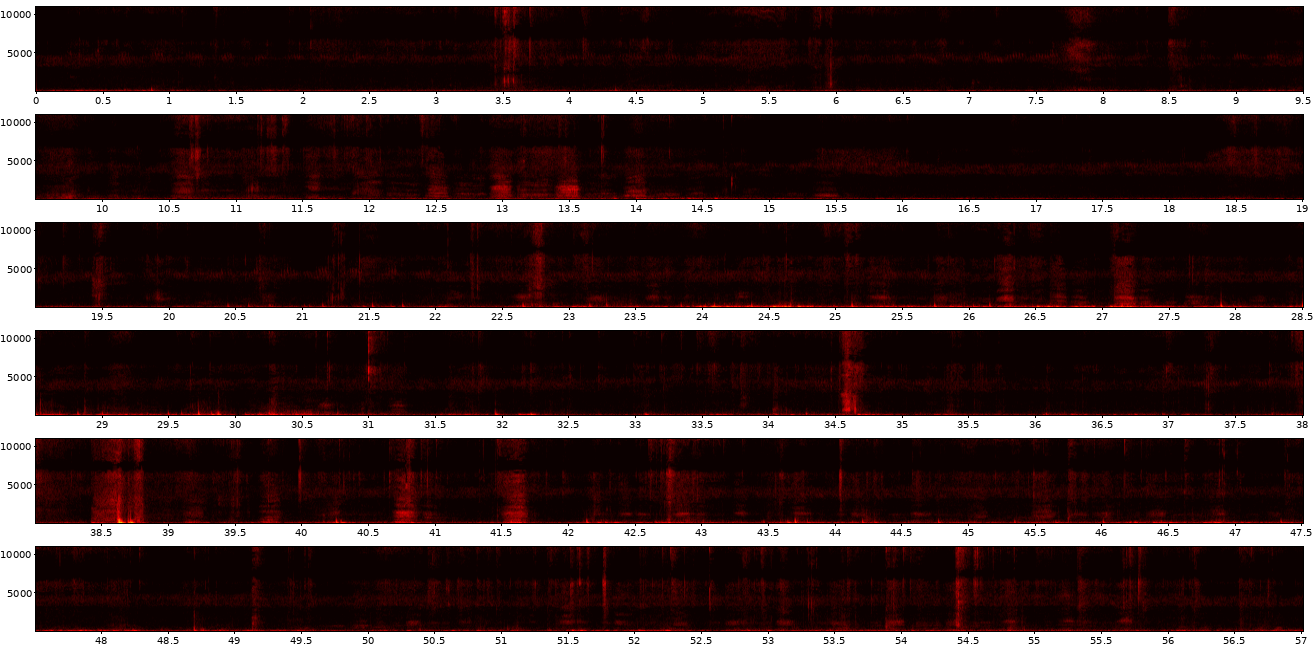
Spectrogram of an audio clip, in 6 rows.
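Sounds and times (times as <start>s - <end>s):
insects chirping: 0.0s - 57.0s.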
